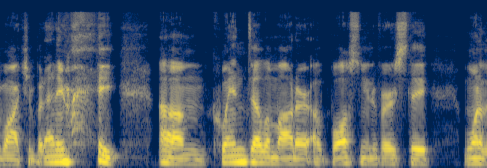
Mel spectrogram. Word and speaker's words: DeLaMater: Dela Mater. I know the capital letters can get people confused but it's pretty Dela Mater. Pretty smooth.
